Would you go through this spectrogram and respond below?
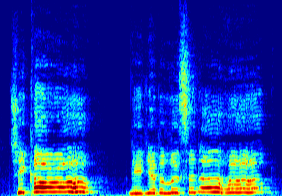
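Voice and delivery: very high and loud; high urgent voice. Acted. Character calling Chikara to listen, high loud urgent voice. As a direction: call him to attention.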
